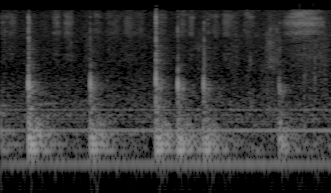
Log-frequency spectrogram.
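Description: Chalk or marker writing a heading on a board in a classroom, a series of short scratchy strokes in irregular rhythm, quiet and close.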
